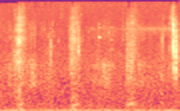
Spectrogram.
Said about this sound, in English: Is it a brownie? No, it's too crunchy. Is it those brownie crisp things? Yeah. Oh! Oh, those sound good.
